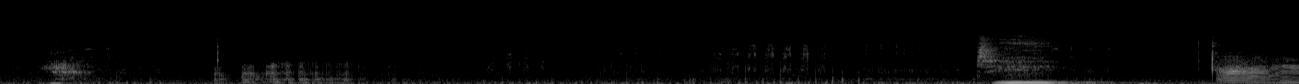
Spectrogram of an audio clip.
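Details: Cat meowing in slow motion; several slowed, drawn-out, low-pitched meows with broad harmonic bands, one around the start, another near three seconds, and two louder ones near the end, over a quiet rumbling background.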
